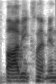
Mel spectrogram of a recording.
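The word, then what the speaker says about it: Bobi Klintman: I think, so Wes did say confirmed pronunciation is Bobby Klintman, like we've been saying it.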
